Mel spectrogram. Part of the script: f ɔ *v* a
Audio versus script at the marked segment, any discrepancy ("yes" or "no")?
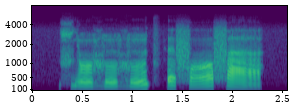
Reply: yes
